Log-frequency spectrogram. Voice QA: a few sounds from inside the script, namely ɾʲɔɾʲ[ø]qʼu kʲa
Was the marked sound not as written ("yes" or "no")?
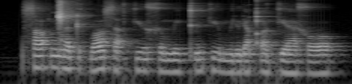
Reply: yes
